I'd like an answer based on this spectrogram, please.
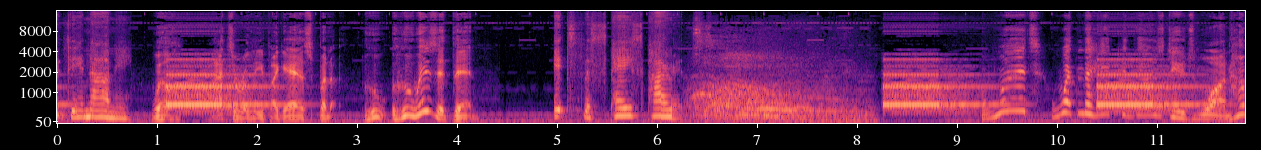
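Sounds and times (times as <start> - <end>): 
speech: 0.0 - 4.3, 5.0 - 6.8, 9.3 - 11.8
electronic alarm tone: 1.1 - 2.5, 7.5 - 9.4, 10.4 - 11.7
laughter: 6.2 - 8.2.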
